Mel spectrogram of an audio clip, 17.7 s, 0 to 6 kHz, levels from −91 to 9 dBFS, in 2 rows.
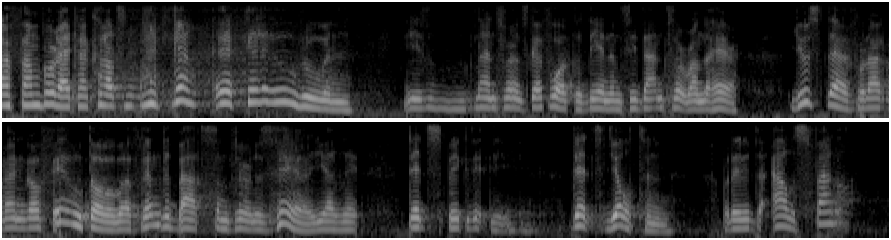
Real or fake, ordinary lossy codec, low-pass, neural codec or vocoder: fake; none; 5.4 kHz; codec, 16 kHz in and 24 kHz out, 0.4 kbps, LongCat-Audio-Codec, two codebook decoder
